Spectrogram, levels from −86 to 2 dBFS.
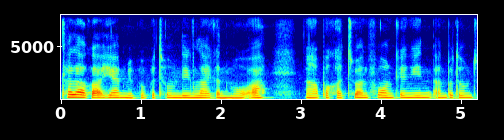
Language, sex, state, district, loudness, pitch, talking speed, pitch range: Mizo, female, Mizoram, Aizawl, -18 LUFS, 210 Hz, 220 wpm, 205-220 Hz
